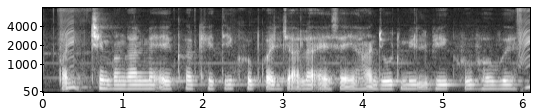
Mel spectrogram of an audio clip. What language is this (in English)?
Bhojpuri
